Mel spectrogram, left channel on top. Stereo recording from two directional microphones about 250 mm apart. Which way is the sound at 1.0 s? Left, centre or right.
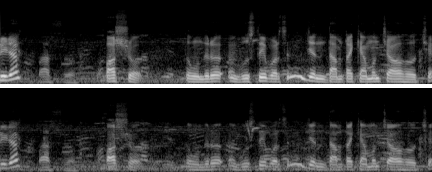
Left.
